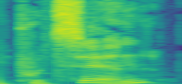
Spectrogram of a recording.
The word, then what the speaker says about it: poutine: But if you actually want me to say it in French, it's actually poutine. That's how you say it correctly.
